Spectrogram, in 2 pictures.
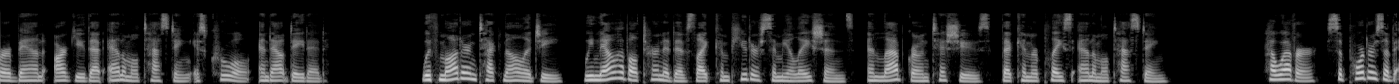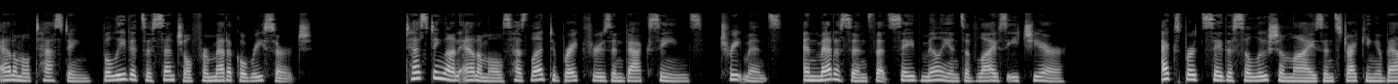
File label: news anchor; celpip practice test; listening practice test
